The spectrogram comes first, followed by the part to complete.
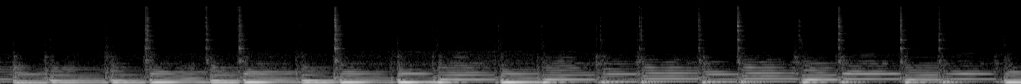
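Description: Solo upright double bass played pizzicato: a steady line of plucked notes, about two a second, each ringing briefly and fading before the next.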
